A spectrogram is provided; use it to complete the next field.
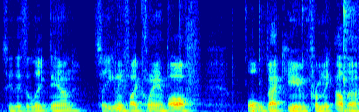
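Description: At a fairly slow pace, a man talks at medium pitch with fairly even intonation. His voice is somewhat breathy. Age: 40s. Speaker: car repair youtuber. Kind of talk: tutorial. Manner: casual, halting.

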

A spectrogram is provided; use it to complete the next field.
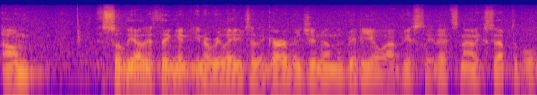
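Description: A man with a fairly low pitch and an unremarkable speaking voice, over light background noise. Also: fairly even intonation. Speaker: village trustee. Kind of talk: public meeting. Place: meeting room. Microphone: podium.

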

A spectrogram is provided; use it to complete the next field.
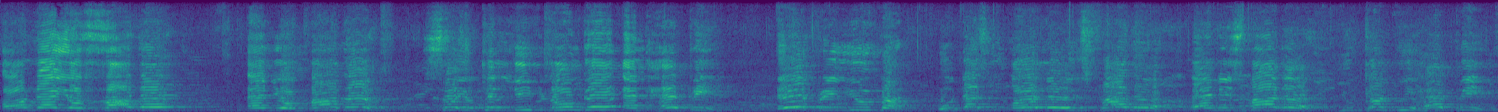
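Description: The voice stays monotone, with flat intonation, at a fairly slow pace. Noticeable background noise runs underneath. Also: man, extremely high pitch for a man. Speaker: street preacher. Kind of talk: street preaching. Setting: outdoors. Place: street. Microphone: camera far.

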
